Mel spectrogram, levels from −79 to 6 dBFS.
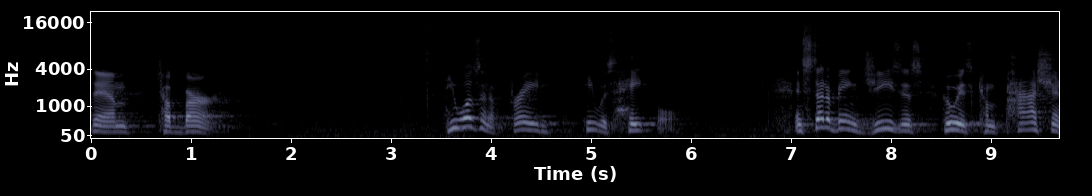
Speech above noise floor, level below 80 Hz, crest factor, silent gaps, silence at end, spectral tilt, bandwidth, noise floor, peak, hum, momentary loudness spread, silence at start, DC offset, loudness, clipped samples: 33 dB; -82 dBFS; 22 dB; none; 0 s; -5 dB/octave; 16 kHz; -76 dBFS; -24 dBFS; none; 16 LU; 0 s; under 0.1%; -43 LUFS; under 0.1%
